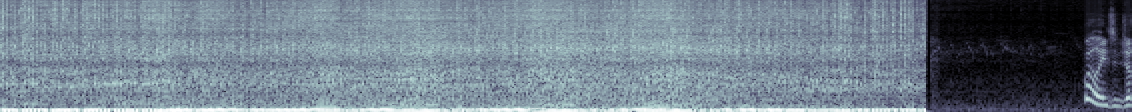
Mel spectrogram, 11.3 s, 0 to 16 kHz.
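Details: 1967 VW double cab air-cooled flat-four, after replacing the wrong distributor O-ring to fix an oil leak: steady, even low chug with a clean idle rhythm before shutoff; normal idle.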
